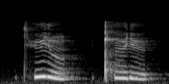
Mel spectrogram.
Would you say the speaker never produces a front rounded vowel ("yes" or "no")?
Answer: no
